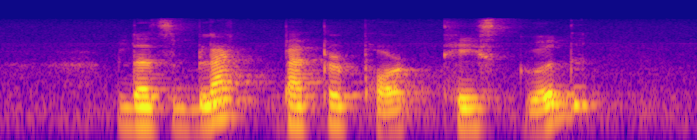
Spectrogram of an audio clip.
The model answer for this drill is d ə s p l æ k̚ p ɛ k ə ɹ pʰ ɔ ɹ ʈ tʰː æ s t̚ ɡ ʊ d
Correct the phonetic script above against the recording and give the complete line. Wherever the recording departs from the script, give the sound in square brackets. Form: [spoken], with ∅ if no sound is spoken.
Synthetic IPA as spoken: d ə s [b] l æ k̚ p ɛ [p] ə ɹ pʰ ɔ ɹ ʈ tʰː [e] s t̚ ɡ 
